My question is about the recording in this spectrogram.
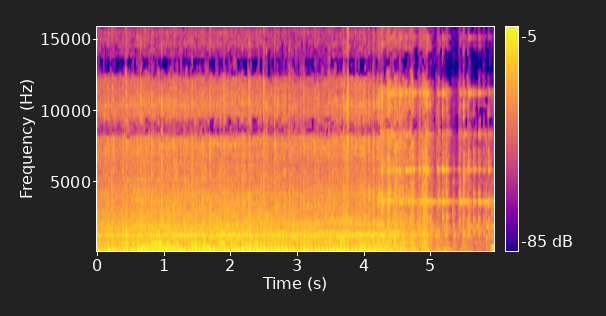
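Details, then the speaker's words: Monster Moto 80 minibike with a new Predator 212 engine on its first run, wheel in the air: engine running fast with a steady metallic clatter, about four hits a second, as the clutch sprocket rattles on the housing after the chain came off. "It's this part right here clanking against the metal part."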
